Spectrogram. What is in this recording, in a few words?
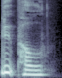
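"loophole", British English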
